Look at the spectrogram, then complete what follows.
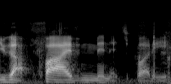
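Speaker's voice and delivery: put-on deadpan delivery. Recounting how the listener answered a man asking to jump the line; retelling a deadpan reply. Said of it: "you looked at him like deadpan".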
